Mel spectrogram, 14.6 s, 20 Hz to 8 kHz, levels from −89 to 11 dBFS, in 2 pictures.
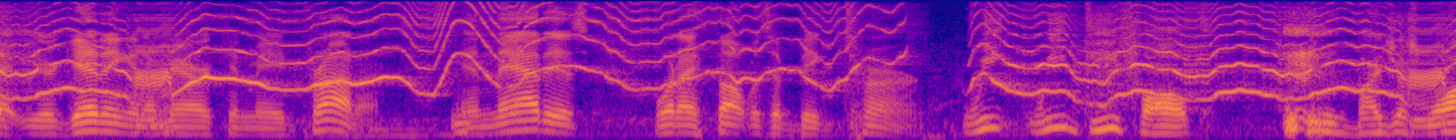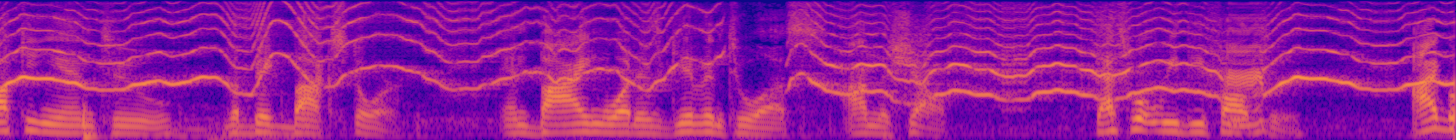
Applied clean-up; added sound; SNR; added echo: none; Screech; -1 dB; none.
